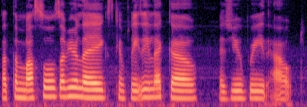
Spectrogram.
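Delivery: normal talking voice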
